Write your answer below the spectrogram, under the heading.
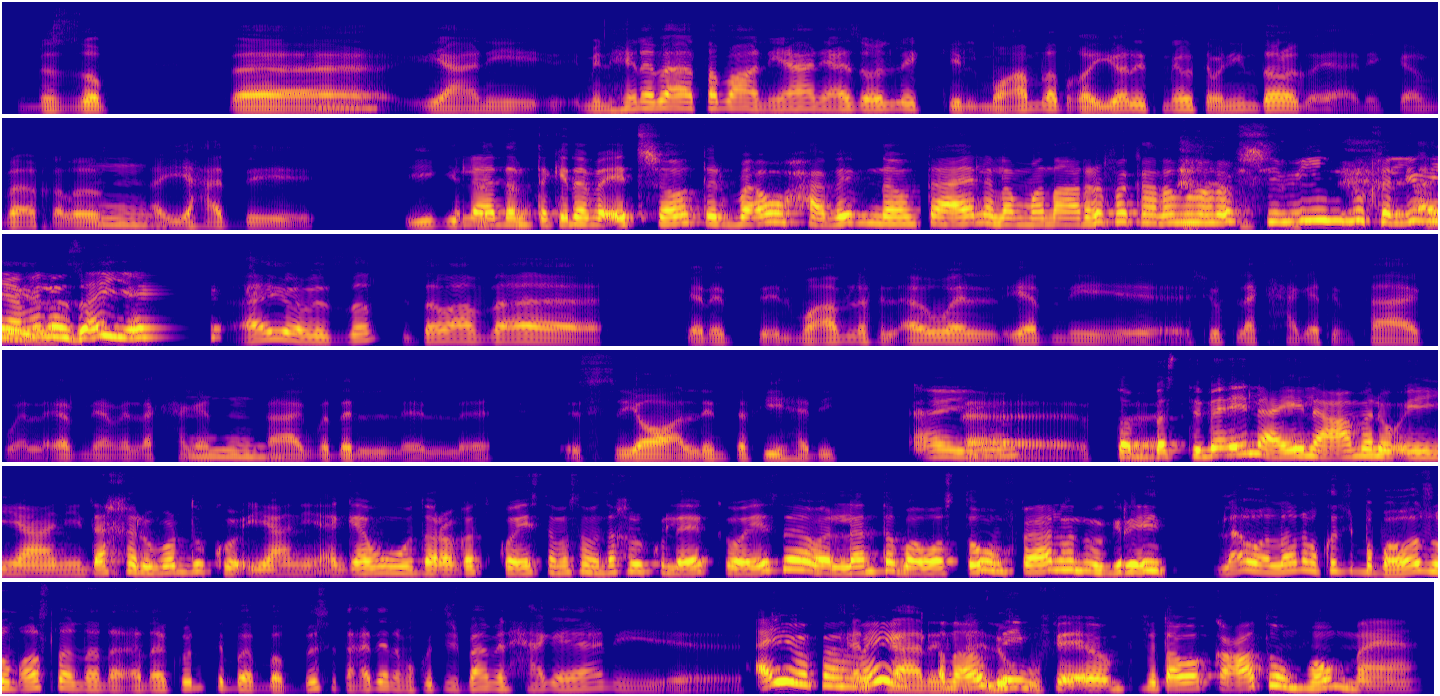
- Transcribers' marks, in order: unintelligible speech; laughing while speaking: "لما نعرّفك على ما أعرفش مين وخليهم يعملوا زيك"; chuckle
- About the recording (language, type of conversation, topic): Arabic, podcast, إزاي بتتعاملوا مع تنميط الناس ليكم أو الأفكار الغلط اللي واخداها عنكم؟
- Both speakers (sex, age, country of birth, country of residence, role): female, 30-34, Egypt, Egypt, host; male, 20-24, Egypt, Egypt, guest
